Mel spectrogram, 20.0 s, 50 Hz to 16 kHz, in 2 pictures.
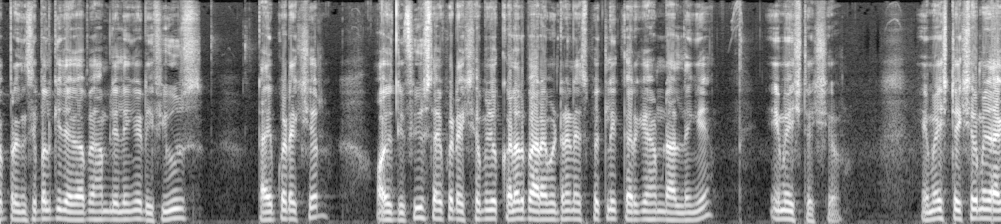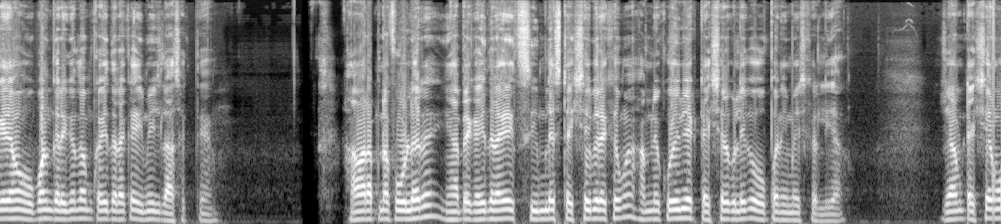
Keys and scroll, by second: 12.8 Return.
